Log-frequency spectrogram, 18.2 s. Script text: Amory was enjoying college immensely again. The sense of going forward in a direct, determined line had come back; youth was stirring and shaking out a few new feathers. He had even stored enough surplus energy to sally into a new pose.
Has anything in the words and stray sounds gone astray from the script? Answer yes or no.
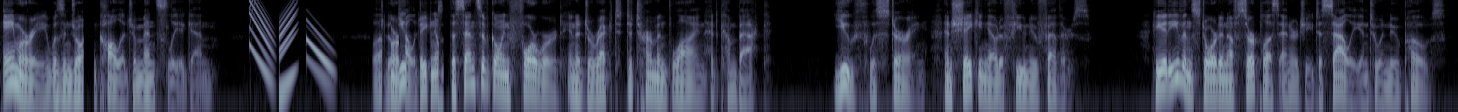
yes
